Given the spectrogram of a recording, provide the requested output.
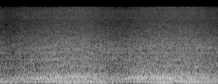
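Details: Honda Vario 110 scooter after repair of shorted, untidy pinched wiring: starter now works, fires promptly and revs cleanly with a steady, even exhaust note, no misses or knocks; normal start and rev.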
